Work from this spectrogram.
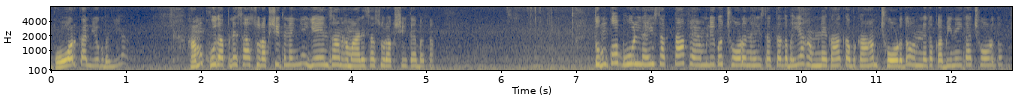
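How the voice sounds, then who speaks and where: High-pitched lady doing a chatty tarot reading, teasing and joking with viewers, bit of faint noise behind. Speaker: tarot reader.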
